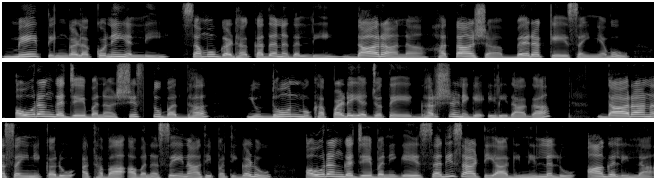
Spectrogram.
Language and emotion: Kannada, neutral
